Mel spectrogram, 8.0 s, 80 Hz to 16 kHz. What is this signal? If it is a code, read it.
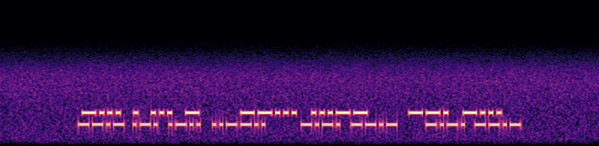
Morse code, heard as two keyed tones. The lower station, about 26 wpm, 620 Hz: QRL? CQ CQ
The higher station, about 22 wpm, 910 Hz: BEST 73 GB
